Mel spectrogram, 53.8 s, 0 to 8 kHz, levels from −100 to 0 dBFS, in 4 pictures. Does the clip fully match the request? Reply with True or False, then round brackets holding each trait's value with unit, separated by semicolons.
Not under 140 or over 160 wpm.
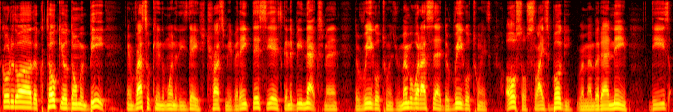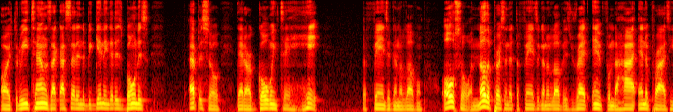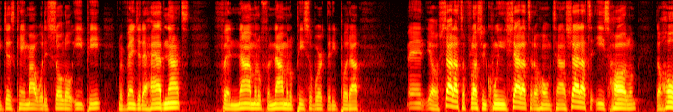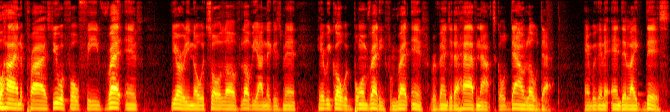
False (190 wpm)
